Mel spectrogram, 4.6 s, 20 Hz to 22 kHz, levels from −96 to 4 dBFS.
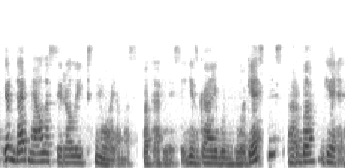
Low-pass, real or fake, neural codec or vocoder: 7.2 kHz; real; none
